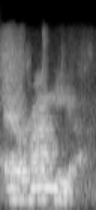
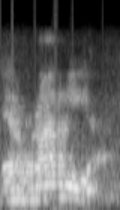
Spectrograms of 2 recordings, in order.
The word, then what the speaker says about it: Erania: So a lot of people say my name, Erania, which is correct, but you could roll it, Erania, right?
